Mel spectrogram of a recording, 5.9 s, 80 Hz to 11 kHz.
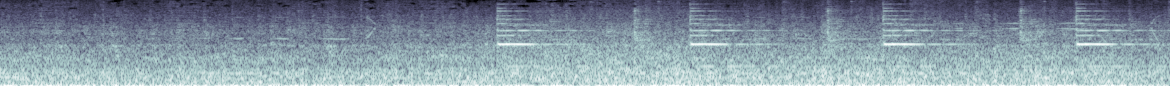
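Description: A CSX freight train in Trainz Railroad Simulator 2019 rumbles steadily along the track in a continuous broadband roar, with faint metallic clicks and squeals recurring through the run.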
